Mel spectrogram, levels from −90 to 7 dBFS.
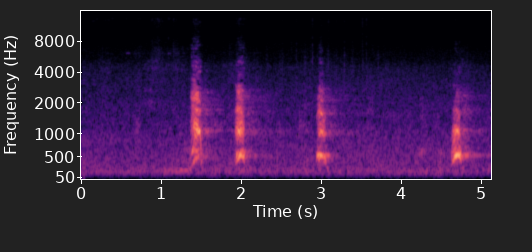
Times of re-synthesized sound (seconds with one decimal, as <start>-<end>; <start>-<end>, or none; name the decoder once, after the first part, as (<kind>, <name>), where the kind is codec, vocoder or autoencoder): none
